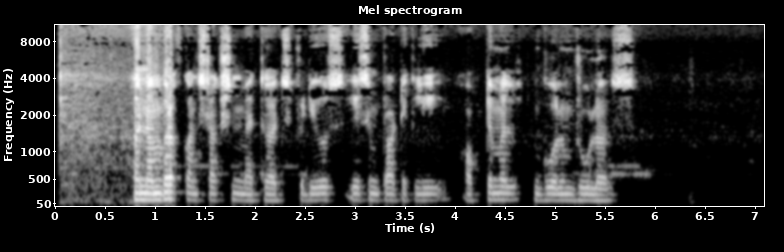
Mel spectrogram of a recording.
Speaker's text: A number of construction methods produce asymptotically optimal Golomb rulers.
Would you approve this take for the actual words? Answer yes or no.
yes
